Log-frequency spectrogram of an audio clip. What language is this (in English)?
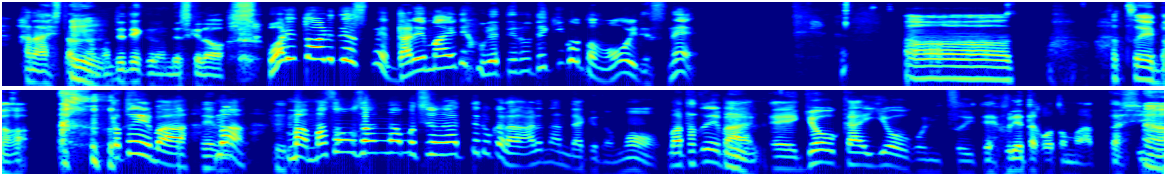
Japanese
